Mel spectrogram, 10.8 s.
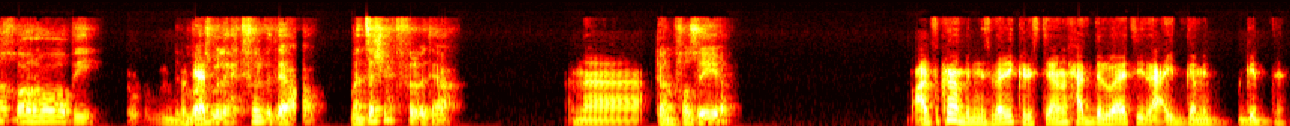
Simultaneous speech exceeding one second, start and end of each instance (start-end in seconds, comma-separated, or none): none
